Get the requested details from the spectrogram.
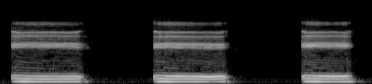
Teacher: Entonces, este sonido, redondeamos la boca, miren allá, cojan su espejo, mírense, pónganlo frente a usted, redondee la boca como si fuera a decir la O, pero no dice O, dice E. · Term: vocal larga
